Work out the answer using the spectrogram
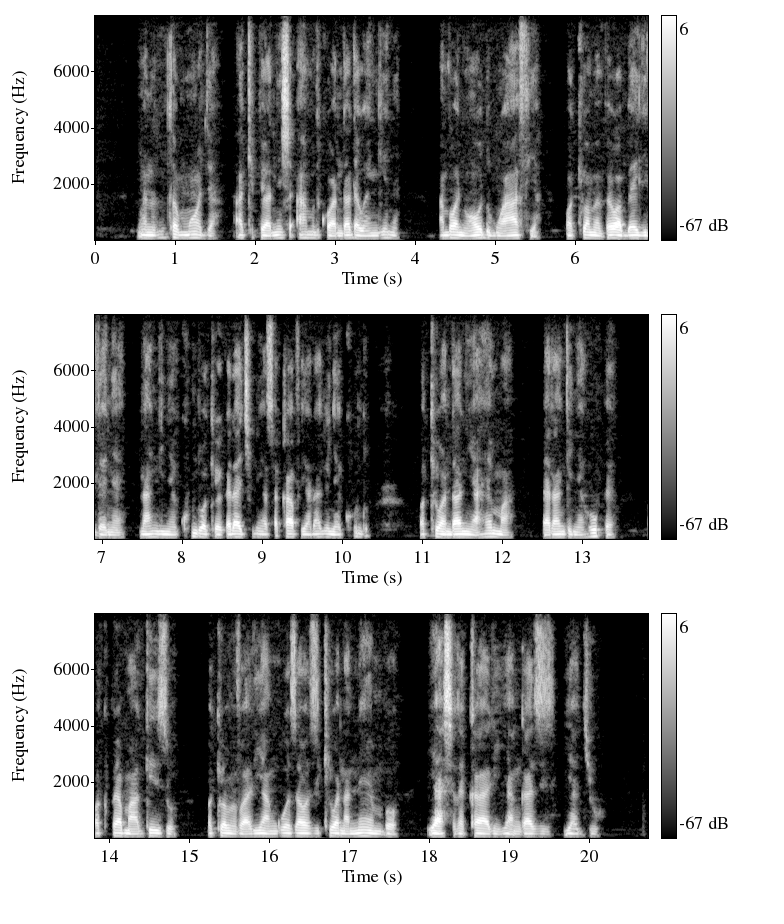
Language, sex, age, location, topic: Swahili, male, 36-49, Kisii, health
